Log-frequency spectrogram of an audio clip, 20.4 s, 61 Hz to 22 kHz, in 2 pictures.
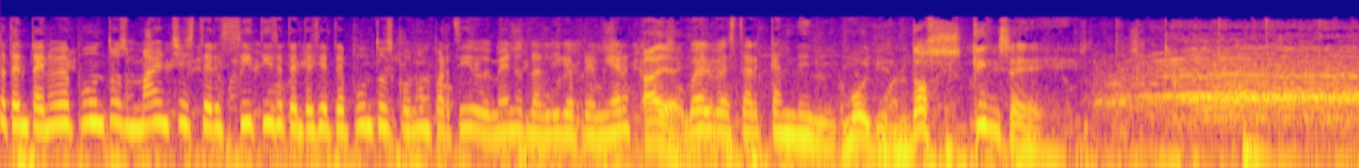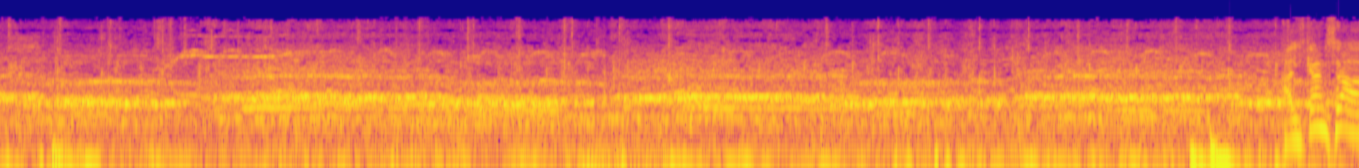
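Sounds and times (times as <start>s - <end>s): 
drum-like thumps in a stadium: 0.0s - 1.0s, 5.1s - 7.6s, 8.8s - 11.6s, 17.1s - 20.0s
speech: 0.0s - 8.6s, 19.9s - 20.3s
football fans shouting in a stadium: 8.2s - 20.3s
large crowd of football fans singing a club chant in a stadium: 8.2s - 20.3s.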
